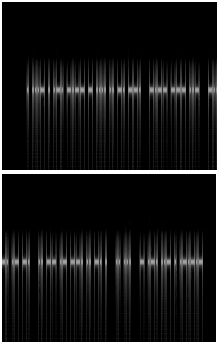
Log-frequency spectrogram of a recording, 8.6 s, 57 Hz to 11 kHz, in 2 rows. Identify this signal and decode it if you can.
Morse code, heard as a keyed tone, about 44 wpm, 700 Hz. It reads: EVERYTHING YOU CAN IMAGINE IS TRUE.
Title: Sentences from Top 1400 Words 45wpm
